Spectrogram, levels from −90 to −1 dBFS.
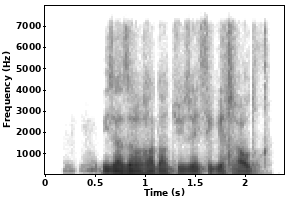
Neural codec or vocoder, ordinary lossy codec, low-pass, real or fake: codec, 16 kHz in and 24 kHz out, 0.9 kbps, LongCat-Audio-Codec, fine tuned four codebook decoder; Opus, 64 kbps; 7.2 kHz; fake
